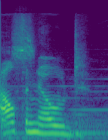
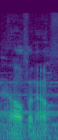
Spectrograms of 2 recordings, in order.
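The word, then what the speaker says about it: Alphinaud: Alright, here's Alphino. This place is phased. Always sounds like you say alpha no. I do, because you don't pronounce the D.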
